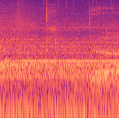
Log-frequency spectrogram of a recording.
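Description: Room tone between talk: a steady hiss with a faint constant tone underneath and no distinct sound event.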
